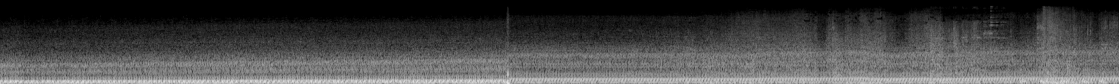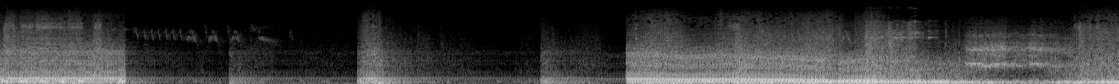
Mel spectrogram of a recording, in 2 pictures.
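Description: A car engine roars steadily and revs.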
